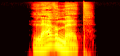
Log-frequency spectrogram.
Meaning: second-person plural subjunctive I of lärmen
- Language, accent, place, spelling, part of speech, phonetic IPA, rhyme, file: German, Germany, Berlin, lärmet, verb, [ˈlɛʁmət], -ɛʁmət, De-lärmet.ogg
